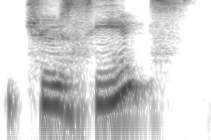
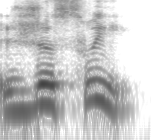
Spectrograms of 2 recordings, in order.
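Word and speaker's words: Jesuits: juice suits two seats spell it j e s u i t s it's like g suits like see canadian for french in me wants to say je sweet yeah i uh it's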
